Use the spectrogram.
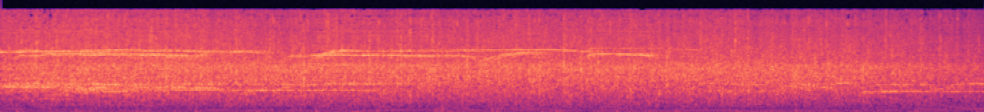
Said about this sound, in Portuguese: Editor, uma salva de palmas para o nosso editor, só para ficar mais difícil. Não, não, não, não. Nada, nada ao vivo, nada ao vivo. Quero, quero efeitos, efeitos, efeitos, efeitos da, da técnica, como diria Léo Lopes.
